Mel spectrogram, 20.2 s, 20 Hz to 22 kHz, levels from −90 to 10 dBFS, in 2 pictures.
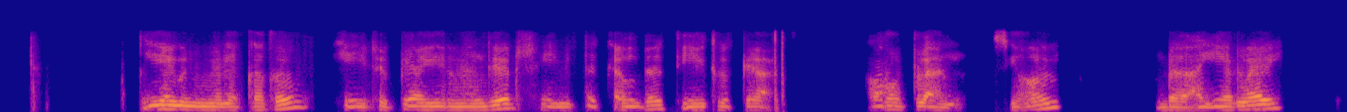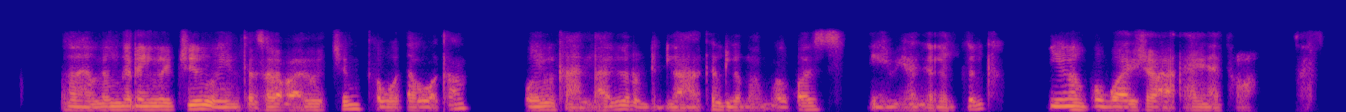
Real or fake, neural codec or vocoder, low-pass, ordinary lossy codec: fake; codec, 16 kHz, 1 kbps, FreqCodec, smaller model; 7.2 kHz; Opus, 32 kbps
